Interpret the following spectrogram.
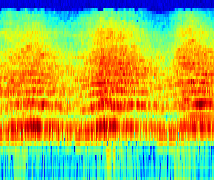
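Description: Bowed string ensemble of violins and cello holding sustained notes whose pitches waver and slide slowly, giving a siren-like sound.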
